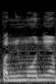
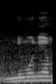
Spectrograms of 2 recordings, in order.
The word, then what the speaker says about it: pneumonia: में पन्यूमोनिया मत बोल देना, निमोनिया में पी साइलेंट होता है।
